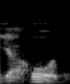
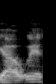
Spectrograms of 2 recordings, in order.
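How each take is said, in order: First: The name ends with a 'hoo' sound. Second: The name ends with a 'weh' sound. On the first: The speaker calls it right. "lebih bisa dibaca Yahoo daripada Yahweh" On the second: The speaker calls it wrong. "bacanya bukan Yahweh"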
